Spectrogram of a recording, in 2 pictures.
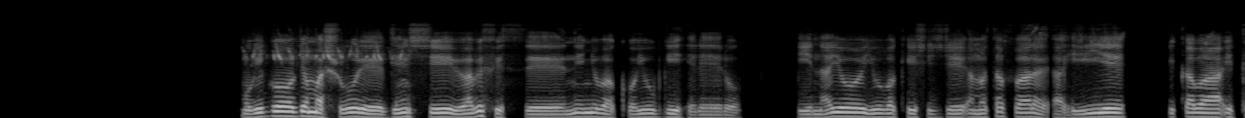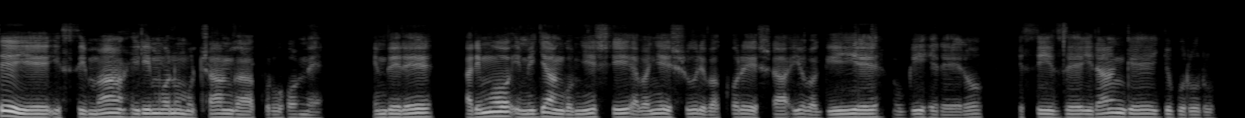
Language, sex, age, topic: Rundi, female, 25-35, education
